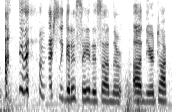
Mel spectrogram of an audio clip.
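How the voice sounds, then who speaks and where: A woman's voice: mid-range voice, very animated, moderate pace, bright, forceful tone. A young woman, a guest on an interview show, chatting casually with lots of fillers and restarts. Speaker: guest, let's player.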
